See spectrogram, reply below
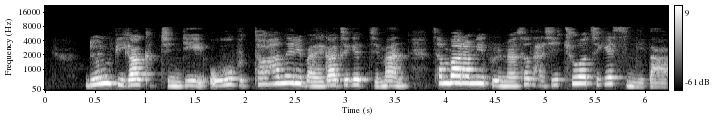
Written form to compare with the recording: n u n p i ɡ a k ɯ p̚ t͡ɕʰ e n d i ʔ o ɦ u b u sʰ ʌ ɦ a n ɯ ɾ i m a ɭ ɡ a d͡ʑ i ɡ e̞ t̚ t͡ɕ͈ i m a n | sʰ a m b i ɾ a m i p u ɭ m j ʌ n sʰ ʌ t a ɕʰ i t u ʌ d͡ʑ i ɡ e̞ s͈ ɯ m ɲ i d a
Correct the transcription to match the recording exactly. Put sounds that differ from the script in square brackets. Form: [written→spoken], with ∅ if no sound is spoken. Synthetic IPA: n u n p i ɡ a k ɯ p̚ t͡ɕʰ [e→i] n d i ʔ o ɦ u b u [sʰ→tʰ] ʌ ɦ a n ɯ ɾ i m a ɭ ɡ a d͡ʑ i ɡ e̞ t̚ t͡ɕ͈ i m a n | sʰ a m b [i→a] ɾ a m i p u ɭ m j ʌ n sʰ ʌ t a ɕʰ i [t→t͡ɕʰ] u ʌ d͡ʑ i ɡ e̞ s͈ ɯ m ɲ i d a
